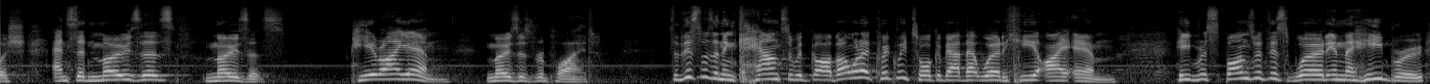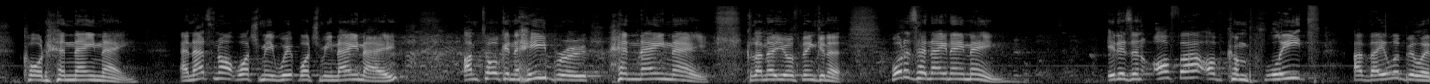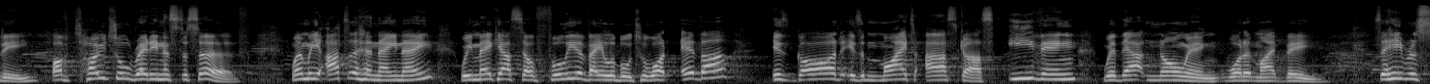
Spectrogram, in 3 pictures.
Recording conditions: large echoing room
